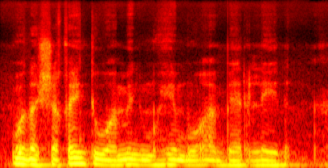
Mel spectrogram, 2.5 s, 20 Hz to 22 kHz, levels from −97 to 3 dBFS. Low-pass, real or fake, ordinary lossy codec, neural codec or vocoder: none; fake; none; codec, 44.1 kHz, 7.8 kbps, DAC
